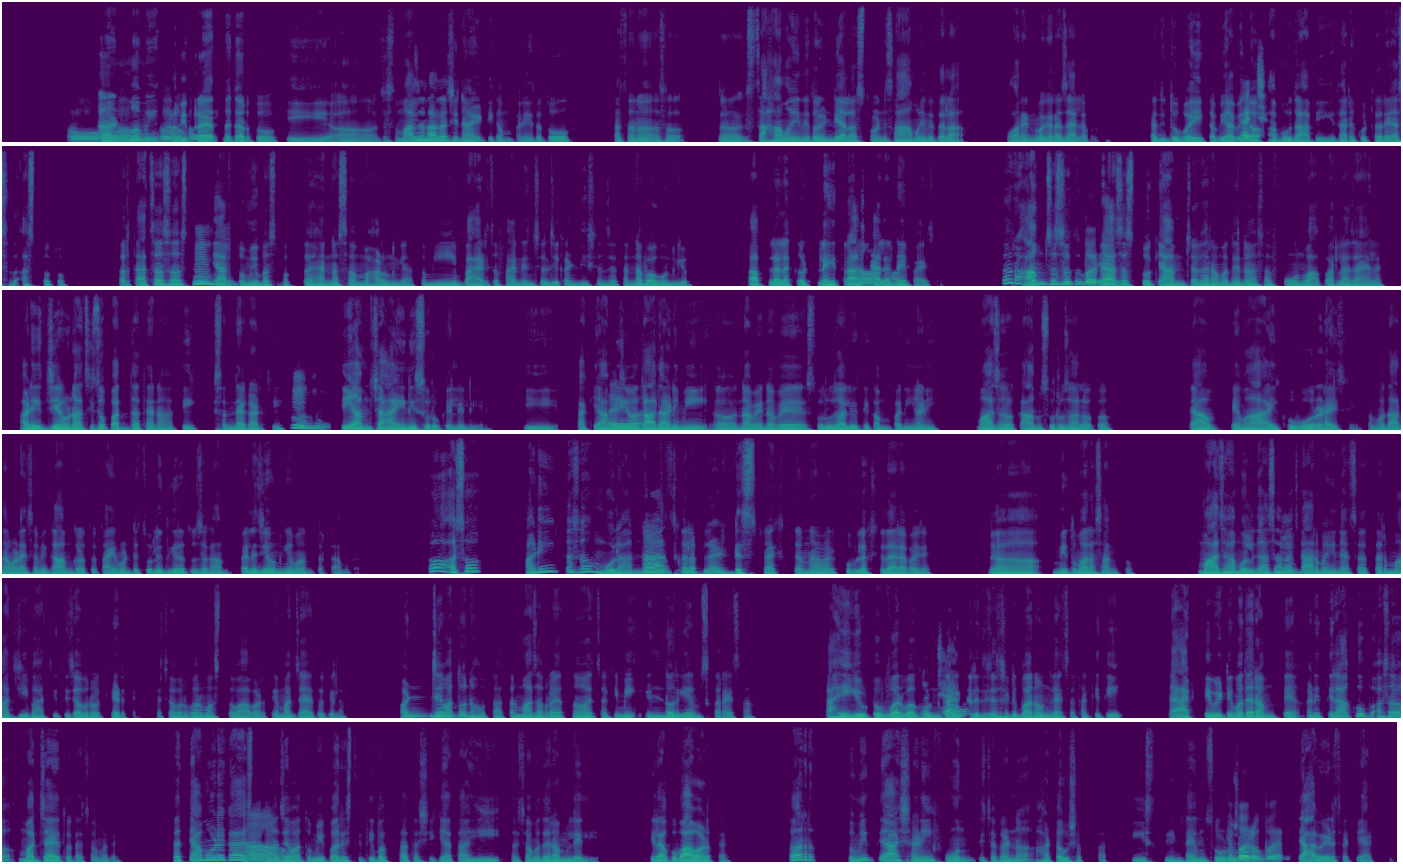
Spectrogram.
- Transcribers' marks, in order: tapping; other noise; other background noise; in English: "इनडोअर"; in English: "स्क्रीन टाईम"
- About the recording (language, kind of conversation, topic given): Marathi, podcast, घरात मोबाईल वापराचे नियम कसे ठरवावेत?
